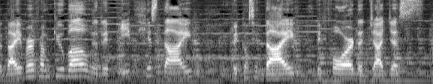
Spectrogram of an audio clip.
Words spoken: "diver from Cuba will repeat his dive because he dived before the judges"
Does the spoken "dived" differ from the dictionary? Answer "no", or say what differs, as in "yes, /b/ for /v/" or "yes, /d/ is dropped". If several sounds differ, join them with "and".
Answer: yes, /v/ is dropped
